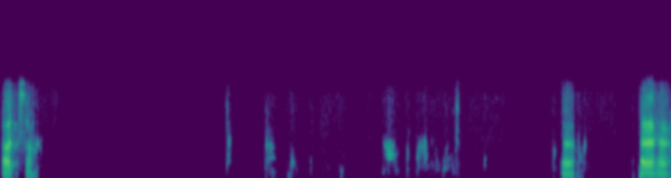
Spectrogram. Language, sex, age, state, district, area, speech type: Bengali, male, 18-30, West Bengal, Kolkata, urban, conversation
